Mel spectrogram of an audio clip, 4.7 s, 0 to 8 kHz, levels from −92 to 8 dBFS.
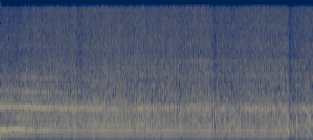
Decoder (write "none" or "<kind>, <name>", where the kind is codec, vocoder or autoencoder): vocoder, Vocos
